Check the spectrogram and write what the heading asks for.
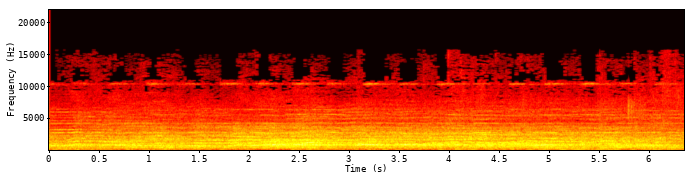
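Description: Crowd at a ringside shouting and cheering, mixed with music playing over the hall's speakers.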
